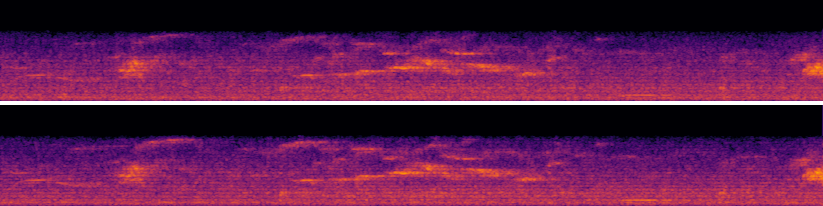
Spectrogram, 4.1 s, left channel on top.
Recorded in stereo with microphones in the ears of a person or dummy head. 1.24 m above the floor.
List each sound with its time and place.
0.0 s an insect: 15° right (ahead or behind)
